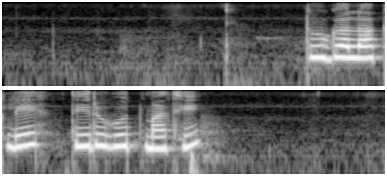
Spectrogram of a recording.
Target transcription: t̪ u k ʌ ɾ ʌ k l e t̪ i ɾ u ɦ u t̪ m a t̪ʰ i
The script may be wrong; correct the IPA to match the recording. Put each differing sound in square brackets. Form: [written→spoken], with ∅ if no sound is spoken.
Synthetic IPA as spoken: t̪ u [k→ɡ] ʌ [ɾ→l] ʌ k l e t̪ i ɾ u ɦ u t̪ m a t̪ʰ i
